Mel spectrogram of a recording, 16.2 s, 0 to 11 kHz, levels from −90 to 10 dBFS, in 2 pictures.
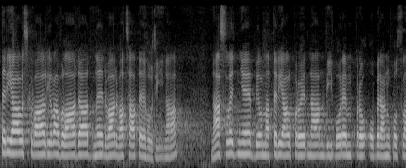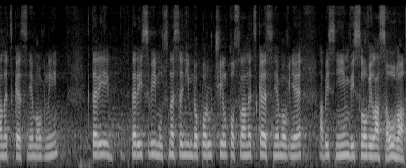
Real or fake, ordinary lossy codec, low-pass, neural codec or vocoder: fake; MP3, 64 kbps; 9.9 kHz; vocoder, 22.05 kHz, 80 mel bands, Vocos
